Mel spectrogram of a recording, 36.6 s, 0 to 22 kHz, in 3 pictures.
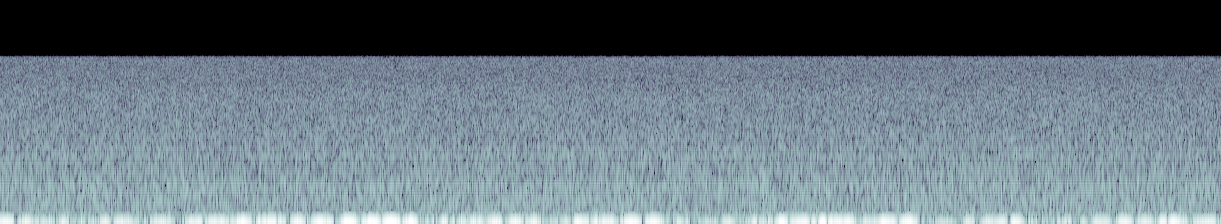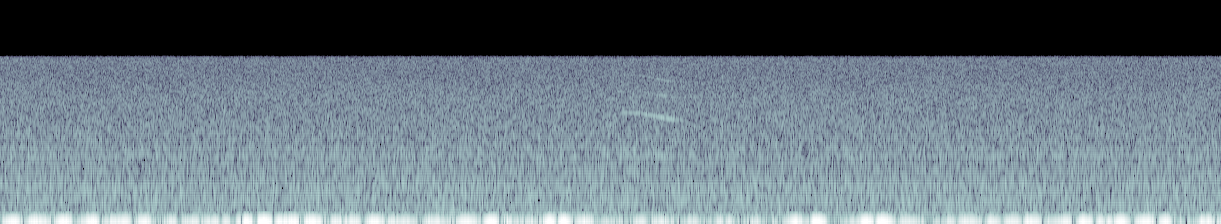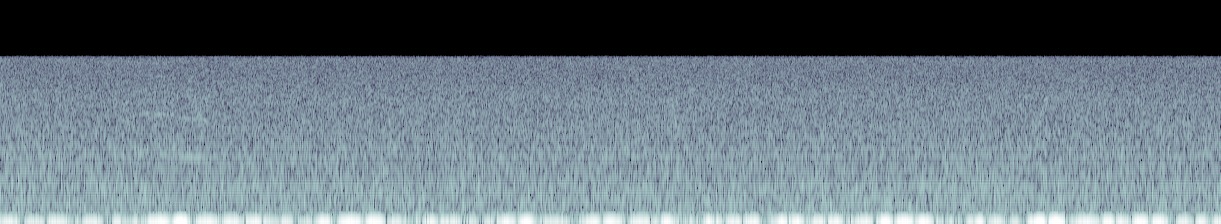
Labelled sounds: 18.4	19.1	killer whale, northern resident, A clan, AA subclan, A05 pod, call N04, 2.4 to 4.1 kHz
26.1	26.4	killer whale, northern resident, A clan, AA subclan, A05 pod, call N04, 3.6 to 4.0 kHz

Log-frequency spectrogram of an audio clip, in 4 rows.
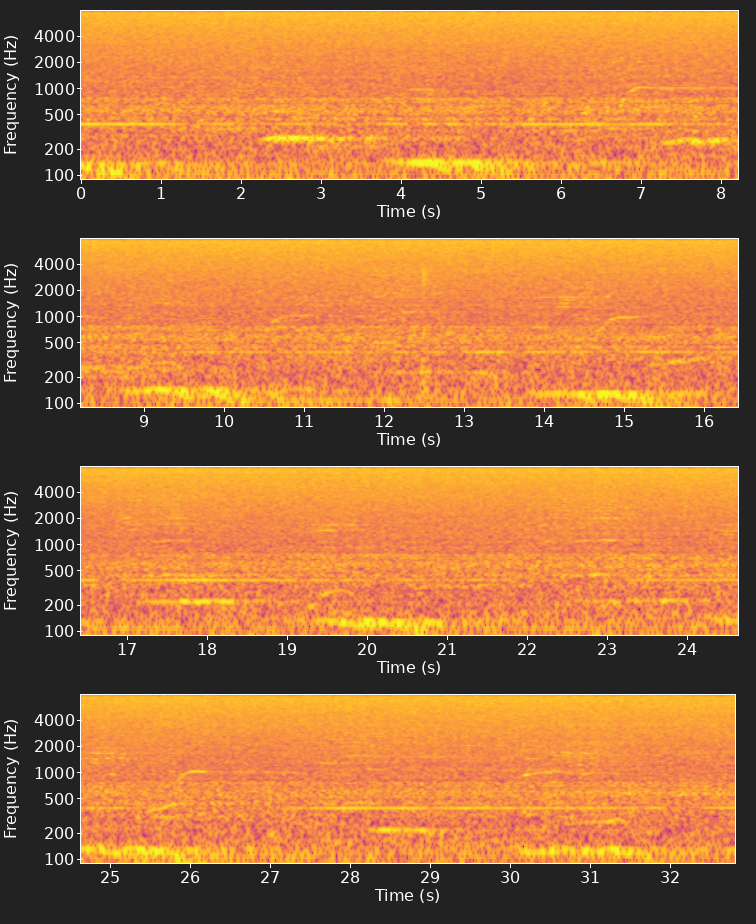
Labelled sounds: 6.9	7.2	humpback whale, 0.90 to 1.1 kHz
14.8	15.2	humpback whale, 0.80 to 1.0 kHz
19.4	19.6	humpback whale, 1.4 to 1.5 kHz
25.9	26.3	humpback whale, 0.80 to 1.1 kHz
30.3	30.7	humpback whale, 0.96 to 1.1 kHz

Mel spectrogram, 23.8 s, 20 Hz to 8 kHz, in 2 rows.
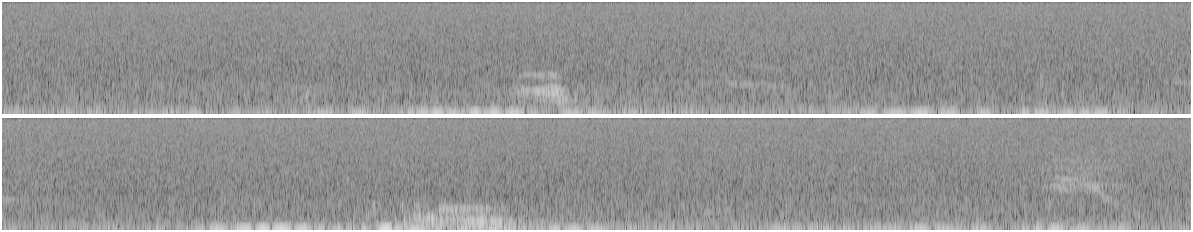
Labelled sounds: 5.2	5.6	humpback whale, 0.86 to 1.1 kHz
22.3	23.0	humpback whale, 0.80 to 1.4 kHz

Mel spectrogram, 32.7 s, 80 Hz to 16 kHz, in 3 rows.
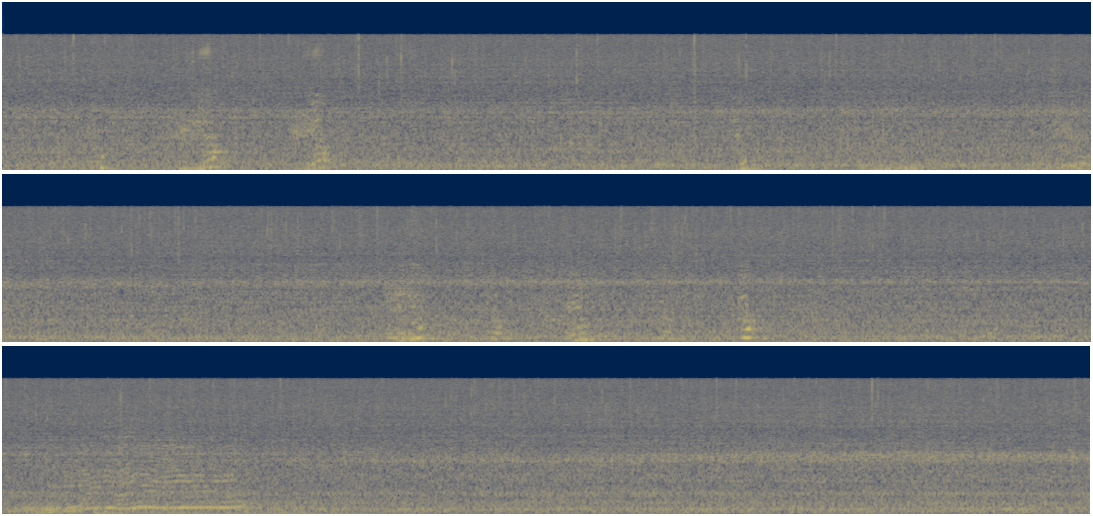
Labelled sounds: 2.9	3.1	humpback whale, 0.81 to 1.1 kHz
14.8	15.1	humpback whale, 1.0 to 1.2 kHz

